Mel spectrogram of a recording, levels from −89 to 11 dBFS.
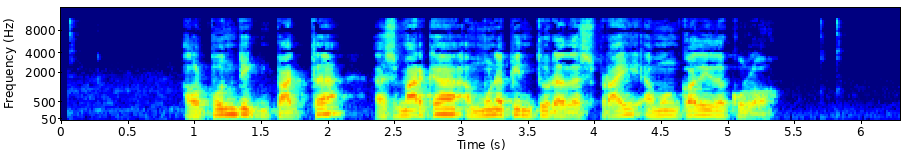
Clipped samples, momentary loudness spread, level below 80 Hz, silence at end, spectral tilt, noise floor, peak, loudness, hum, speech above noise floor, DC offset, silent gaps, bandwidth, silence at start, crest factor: under 0.1%; 10 LU; -54 dBFS; 0.95 s; -7 dB/octave; -64 dBFS; -2 dBFS; -19 LUFS; none; 46 dB; under 0.1%; none; 11.5 kHz; 0.9 s; 18 dB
